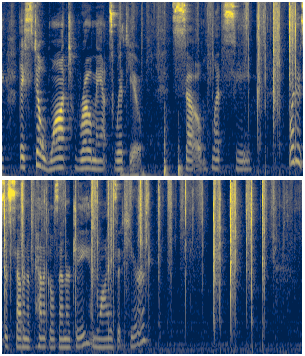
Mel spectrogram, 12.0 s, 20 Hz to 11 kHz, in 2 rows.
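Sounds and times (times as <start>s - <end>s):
cards riffling: 4.9s - 11.6s.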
